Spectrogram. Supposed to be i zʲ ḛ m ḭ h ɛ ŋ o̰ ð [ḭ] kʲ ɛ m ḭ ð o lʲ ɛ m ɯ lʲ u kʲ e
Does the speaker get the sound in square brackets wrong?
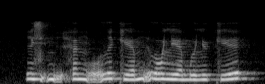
yes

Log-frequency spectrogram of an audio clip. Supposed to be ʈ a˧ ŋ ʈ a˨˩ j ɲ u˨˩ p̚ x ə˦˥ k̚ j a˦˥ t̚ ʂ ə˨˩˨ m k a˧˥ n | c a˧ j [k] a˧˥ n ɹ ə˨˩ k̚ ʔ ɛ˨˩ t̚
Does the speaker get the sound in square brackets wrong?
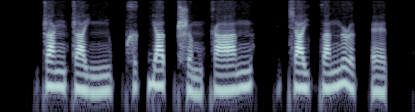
yes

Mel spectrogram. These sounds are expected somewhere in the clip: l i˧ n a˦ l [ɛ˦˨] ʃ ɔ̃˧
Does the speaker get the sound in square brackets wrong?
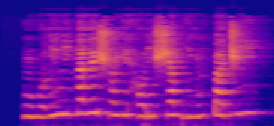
yes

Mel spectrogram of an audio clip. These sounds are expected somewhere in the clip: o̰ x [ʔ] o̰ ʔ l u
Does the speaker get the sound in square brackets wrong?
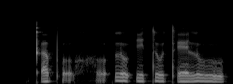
yes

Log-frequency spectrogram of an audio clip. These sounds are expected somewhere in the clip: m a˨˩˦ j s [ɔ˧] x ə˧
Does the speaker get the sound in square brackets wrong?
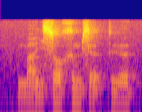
no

